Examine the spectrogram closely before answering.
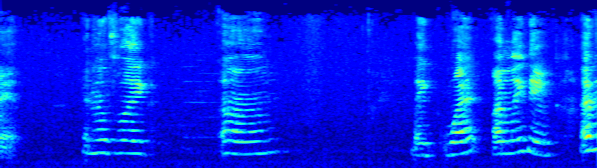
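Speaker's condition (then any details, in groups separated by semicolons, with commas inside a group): Cerebral palsy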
